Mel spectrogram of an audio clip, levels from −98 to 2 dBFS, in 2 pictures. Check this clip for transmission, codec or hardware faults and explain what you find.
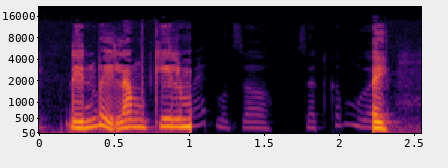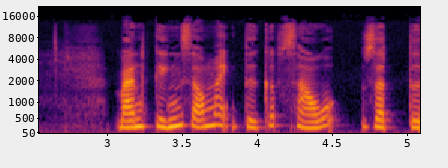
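There's one fault, an audio dropout to a faint residue from 1.02 to 2.23 s. The speech cuts out abruptly for about 1.2 s, leaving only a faint trace roughly 35 dB down. The likely cause is the signal being lost while the path downstream stayed live.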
